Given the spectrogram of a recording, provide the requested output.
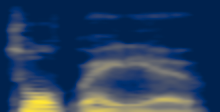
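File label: radio production un processed male voice says talk radio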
